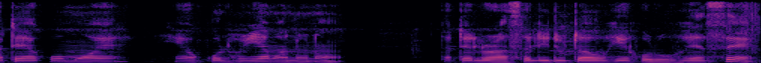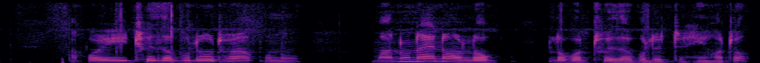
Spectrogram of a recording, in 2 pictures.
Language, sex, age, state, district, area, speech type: Assamese, female, 30-45, Assam, Charaideo, urban, spontaneous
